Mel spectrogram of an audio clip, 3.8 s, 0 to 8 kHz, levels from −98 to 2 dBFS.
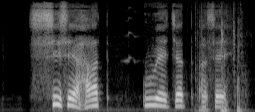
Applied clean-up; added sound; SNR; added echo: neural mask model RNNoise.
